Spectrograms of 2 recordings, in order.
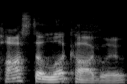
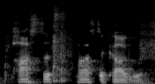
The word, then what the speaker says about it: Postecoglou: No, it's not Pasta Lukaku. It's Pasta Koglu.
